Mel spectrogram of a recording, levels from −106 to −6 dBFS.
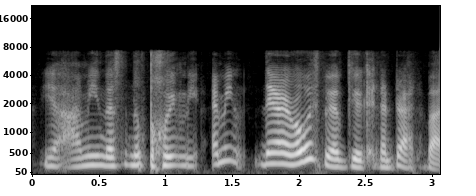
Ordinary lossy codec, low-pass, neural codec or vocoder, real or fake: none; 7.2 kHz; codec, 16 kHz in and 24 kHz out, 0.4 kbps, LongCat-Audio-Codec, four codebook decoder; fake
